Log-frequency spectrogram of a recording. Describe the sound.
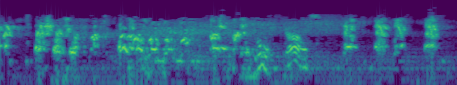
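A dog barks and yips repeatedly in quick, high-pitched, loud bursts, with a few short spoken words mixed in among the barks.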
